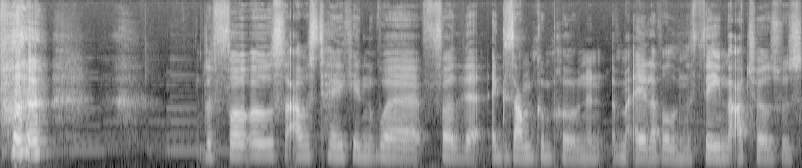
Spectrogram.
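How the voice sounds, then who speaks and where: Against music in the background, a woman speaks in a fairly low pitch with fairly even intonation. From Teesside, north-east England. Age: young. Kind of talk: personal documentary testimony. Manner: casual, reflective.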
